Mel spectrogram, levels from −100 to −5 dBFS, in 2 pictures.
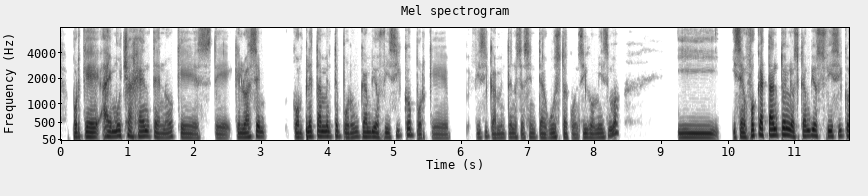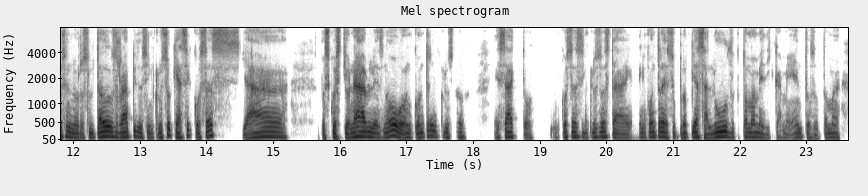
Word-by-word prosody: Porque, 115 +1 +3
hay 130 -1 +3
mucha 140 +1 +3
gente, 130 -2 +2
¿no? 105 +4 -3
Que, 105 -5 -3
este, 90 -1 -6
que 110 - -1
lo 110 +1 +4
hace 125 +3 +3 0.4
completamente 130 +4 +3
por 110 -4 -1
un 120 - -1
cambio 120 -1 +3
físico, 135 +10 -2
porque, 90 - -6 0.4
físicamente 100 -1 -6
no 105 - -2
se 95 - -3
siente 105 -1 -4
a - - -1
gusto 105 +1 -2
consigo 100 +3 -4
mismo. 105 - -1 0.8
Y 105 -3 +1 0.2
y - - -2
se - - +3
enfoca 145 +9 +5
tanto 160 +1 +6
en 165 - +9
los 130 -3 +4
cambios 140 +2 +3
físicos, 140 +1 0
en 120 -3 +1
los 105 -2 -2
resultados 115 +5 +3
rápidos, 115 -1 0
incluso 110 +8 -2
que 130 - -3
hace 110 +8 -1
cosas 125 +7 -3
ya, 115 +4 0 0.5
pues, - - -2
cuestionables, 120 -3 +2
¿no? 115 - 0
O 135 -9 +5
en 105 - -2
contra 110 +8 -3
incluso, 115 -3 -6 0.4
exacto. 115 -2 -4 0.4
Cosas 115 +1 -3
incluso 115 +3 -5
hasta 110 -6 -4 0.2
en 110 -1 -8
contra 120 +2 0
de 115 - +1
su - - -9
propia 110 +4 0
salud, 115 +5 +2
toma 115 0 -3
medicamentos 100 0 -8
o - - -10
toma 105 +2 -7
115 Hz, 160 wpm, -24 LUFS, 105-125 Hz, 0.8 s, en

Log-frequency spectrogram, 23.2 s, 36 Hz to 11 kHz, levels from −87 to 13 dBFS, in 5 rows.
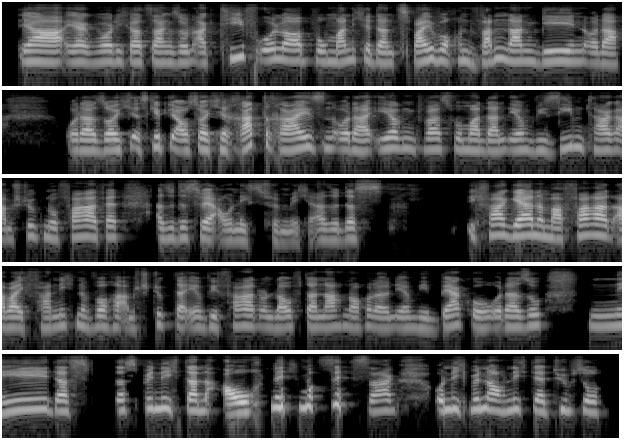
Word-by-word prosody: Ja, 195 -1 +8
ja, 190 -1 0
wollte 195 +1 -1
ich - - -18
grad 185 0 0
sagen, 185 -1 0
so 185 +1 -4
'n 190 - -6
Aktivurlaub, 210 +1 -1
wo 195 - -3
manche 200 +3 -1
dann 180 -2 0
2 195 +6 +2
Wochen 200 -2 -5
wandern 200 0 +2
gehen 195 0 -1
oder 175 -2 +1 0.5
oder 185 -1 +1
solche 190 0 +1
es - - -6
gibt 230 - -2
ja - - +2
auch 180 - 0
solche 190 0 -2
Radreisen 210 +3 +3
oder 190 -1 +1
irgendwas, 200 -1 -2
wo 195 - -8
man 185 -1 -1
dann 180 +1 -2
irgendwie 185 -1 -6
7 225 +7 -8
Tage 195 -1 -1
am 170 0 -4
Stück 215 +3 -10
nur 185 -4 -8
Fahrrad 200 +2 +2
fährt. 200 -1 -3 0.2
Also, 185 0 -7
das 190 +1 -9
wär 175 -3 +2
auch 160 - -7
nichts 160 -2 -10
für 155 - -13
mich. 145 +2 -14
Also, 165 0 -6
das 180 0 -5 0.6
ich - - -11
fahre 230 0 +4
gerne 220 0 +7
mal 180 -2 +2
Fahrrad, 225 +4 +4
aber 175 +1 +2
ich - - -8
fahre 165 +1 -9
nicht 195 +2 -12
'ne 185 -3 -9
Woche 185 0 -3
am - - -8
Stück 205 +5 -13
da 170 - 0
irgendwie 175 +1 -8
Fahrrad 190 +1 -3
und 175 -1 -9
laufe 170 +1 -4
danach 175 0 -2
noch 170 0 -7
oder 170 -3 -5
irgendwie 170 -1 -9
'n 145 - -22
Berg 195 +2 0
hoch 170 0 -4
oder 175 0 -2
so. 195 +3 -7 0.3
Ne, 215 +8 -1
das 225 -1 +2 0.2
das 235 0 -3
bin 270 0 0
ich 270 -5 -2
dann 240 0 +7
auch 200 +3 +8
nicht, 295 0 +1
muss 310 +4 -2
ich 355 0 -1
sagen. 235 +2 -1 0.2
Und 240 +3 +1
ich 255 - -2
bin 260 +1 0
auch 235 -2 +4
nicht 255 0 -6
der 220 -2 +2
Typ 240 0 -8
so 220 -3 -3
195 Hz, 240 wpm, -22 LUFS, 180-220 Hz, 0.6 s, Ja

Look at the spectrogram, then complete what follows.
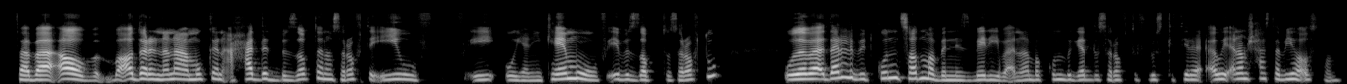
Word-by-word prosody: فبقى 215 -1 +5
آه، 245 -3 +10
ب 180 - -10 0.2
بأقدر 250 +2 +3
إن 225 - 0
أنا 235 -1 +3
ممكن 240 +2 -2
أحدد 240 -3 -1
بالضبط 225 +7 -5
أنا 245 -3 -1
صرفت 230 +3 -8
إيه 220 +3 -3
وف 205 -5 -6 0.3
في - - -35
إيه 210 +2 -5
ويعني 185 -2 -5
كام 255 +4 +4
وفي 205 -6 -2
إيه 235 - -3
بالضبط 205 -2 -6
صرفته، 220 - -6 0.6
وبقى 245 +2 +7
ده 275 +4 +3
اللي 315 +1 +2
بتكون 280 +6 -2
صدمة 270 -2 +1
بالنسبة 200 -1 -3
لي 205 -1 -4
بقى، 185 - -7
إن - - -9
أنا 200 +2 -5
باكون 220 +2 -6
بجد 210 0 -6
صرفت 205 0 -11
فلوس 210 +1 -12
كتيرة 215 +1 -6
أوي، 235 +2 -3
أنا 255 - -1
مش 260 - -5
حاسّة 265 -2 -7
بيها 230 0 -1
أصلًا. 195 -6 -16
225 Hz, 185 wpm, -20 LUFS, 205-245 Hz, 0.6 s, آه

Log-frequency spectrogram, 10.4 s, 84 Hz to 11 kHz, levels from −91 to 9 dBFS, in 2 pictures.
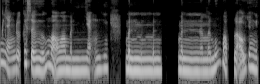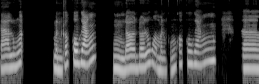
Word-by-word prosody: nhận 195 -11 -2
được 200 - -1
cái 285 -1 -1
sự 190 -9 +2
ngưỡng 190 +2 +1
mộ 230 -7 +3
mà 190 - +3
mình 185 -1 +1
nhận 195 +4 -3 0.4
mình 185 -2 +5
mình 185 0 +2
mình 185 0 +1 0.3
mình, 180 -2 +1
à, 175 - -1
mình 180 +1 0
muốn 245 +8 -1
bộc 285 - -1
lộ 180 +1 +2
cho 235 - -1
người 210 -3 +1
ta 210 +2 -1
luôn 235 +3 0
á. 295 - -1 0.6
Mình 205 -3 +1
có 255 +6 -2
cố 295 -3 +6
gắng, 290 +5 +3 0.3
ừm, 205 -3 +2
đôi 215 +2 +3
đôi 225 +1 0
lúc 285 +4 0
là 240 - -4
mình 190 -3 -3
cũng 195 +4 -6
có 275 +3 -7
cố 280 -2 -1
gắng, 285 +5 -1 0.5
à, 210 -1 0
210 Hz, 220 wpm, -23 LUFS, 185-255 Hz, 0.6 s, cố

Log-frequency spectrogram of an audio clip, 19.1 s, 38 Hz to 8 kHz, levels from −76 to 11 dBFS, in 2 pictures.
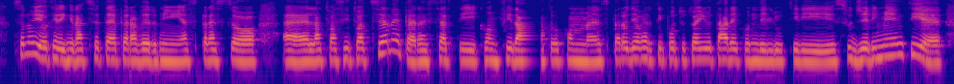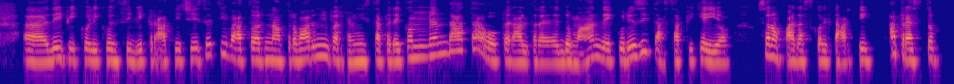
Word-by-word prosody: Sono 250 +1 -4
io 250 -7 +2
che 200 - -3
ringrazio 175 +2 0
te 180 -1 +2
per 180 0 -1
avermi 165 -1 +1
espresso, 170 -1 0 0.3
ehm, 165 0 +5
la 175 +1 +2
tua 180 +1 -3
situazione 185 - -1
e - - -2
per 160 -3 +1
esserti 170 0 -2
confidato 165 -1 -1
con 170 0 -4
me. 160 0 -1
Spero 180 +3 -4
di 185 - -2
averti 185 -1 -2
potuto 175 0 -7
aiutare 180 -1 +2
con 170 0 -4
degli 165 0 -1
utili 160 -1 -2
suggerimenti 210 +8 -1
e, 150 -1 +3 0.3
uhm, 155 -2 +5
dei 190 +4 +1
piccoli 175 -2 -3
consigli 165 -1 -3
pratici. 170 +2 -3
Se 240 +6 -4
ti 255 +1 -8
va 175 - +4
torna 175 -1 +2
a 165 - -2
trovarmi 185 +7 +2
per 180 -4 +1
farmi 160 +1 -1
sapere 165 0 0
come 205 +4 -1
è 235 - +2
andata, 165 -13 +1
o 165 -2 +2
per 160 - -1
altre 150 -1 0
domande 165 +6 +1
e 170 - 0
curiosità 220 - 0
sappi 155 +2 -3
che 175 +1 -2
io 150 -2 0 0.2
sono 230 -4 +5
qua 170 - +5
ad 170 - 0
ascoltarti. 165 +1 -2
A 265 - +3
presto. 180 -2 +3
170 Hz, 190 wpm, -24 LUFS, 165-185 Hz, 0.3 s, ehm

